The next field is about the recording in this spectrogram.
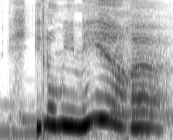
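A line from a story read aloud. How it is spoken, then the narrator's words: Small cat calling down. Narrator (German): rief die kleine Katze herunter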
